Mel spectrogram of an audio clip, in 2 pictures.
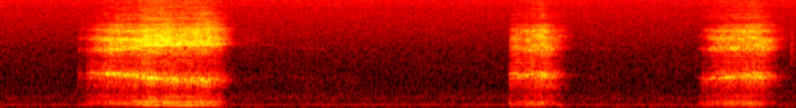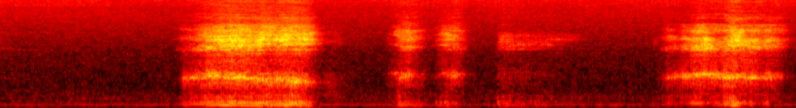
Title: Snoring sound…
